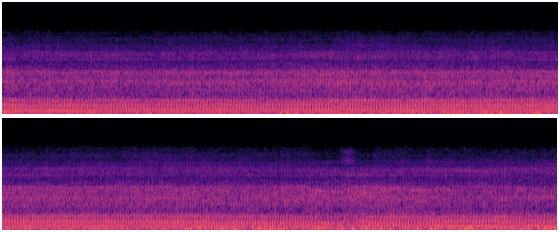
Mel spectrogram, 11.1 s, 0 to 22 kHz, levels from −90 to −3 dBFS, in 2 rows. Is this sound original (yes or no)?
no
